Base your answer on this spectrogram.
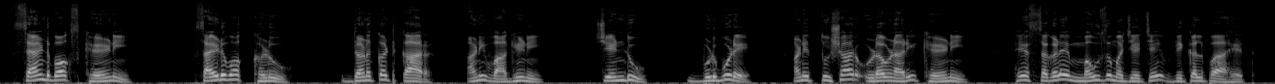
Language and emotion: Marathi, neutral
